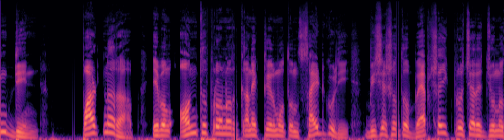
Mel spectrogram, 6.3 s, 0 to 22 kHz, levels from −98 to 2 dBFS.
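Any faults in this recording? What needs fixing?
Gaps between chunks appear at 0.90, 2.93 and 4.95 s, each a hard-edged 23 ms hole. The waveform drops to flat silence and the spectrogram shows clean vertical blank stripes. The 2 s spacing points to chunks joined with late starts or padding. To fix this, buffer and concatenate the chunks sample-exactly, trimming any codec padding before playback.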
